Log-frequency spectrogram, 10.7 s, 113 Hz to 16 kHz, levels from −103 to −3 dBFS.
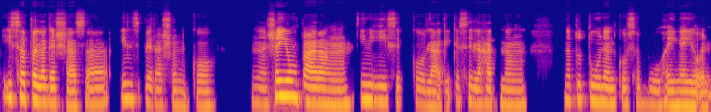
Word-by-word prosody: isa 210 0 +2
talaga 175 -4 +5
siya 150 -3 +1
sa 145 +2 -3 0.5
inspirasyon 165 -7 -4
ko, 145 +1 -7 0.5
na 170 -2 -7
siya 230 +8 +8
'yong 225 -2 +4
parang 165 -4 +3 0.2
iniisip 180 -3 -2
ko 155 -2 -7
lagi. 145 0 -3
Kasi 175 0 -6
lahat 160 0 0
nang 155 0 -4 0.5
natutunan 185 -3 -1
ko 160 -1 -6
sa 165 0 -8
buhay 150 -1 -3
ngayon 140 -2 0
165 Hz, 120 wpm, -24 LUFS, 150-185 Hz, 0.5 s, siya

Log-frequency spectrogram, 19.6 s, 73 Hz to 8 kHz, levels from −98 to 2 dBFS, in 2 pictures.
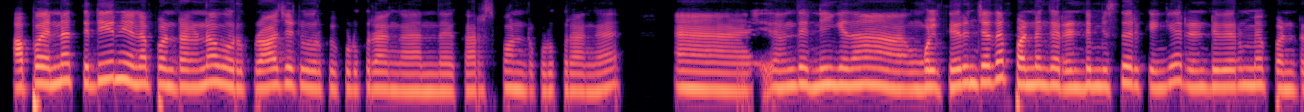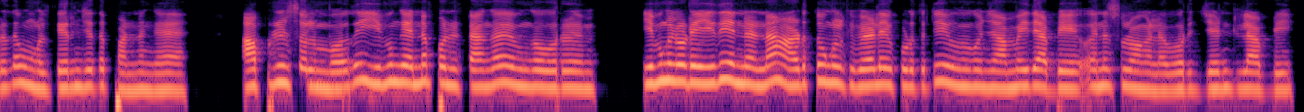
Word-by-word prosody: அப்ப 210 - 0
என்ன 250 +4 +3
திடீர்னு 280 +4 +3
என்ன 240 0 +1
பண்ணுறாங்கன்னா, 220 +1 +1
ஒரு 210 - -1
ப்ராஜெக்ட் 220 +2 0
ஒர்க் 200 0 -4
குடுக்குறாங்க. 195 -1 -4
அந்த 180 0 -3 0.2
கரஸ்பாண்டன்ட் 185 0 -6
குடுக்குறாங்க. 180 -1 -5 0.6
அ, - - +1 0.6
"இத - - -5
வந்து 220 +2 +1
நீங்க 230 0 +3
தான் 235 0 +2 0.3
உங்களுக்கு 210 +1 +1
தெரிஞ்சத 245 +4 +3
பண்ணுங்க. 235 -1 +4
2 210 +2 +1
மிஸ்சும் 220 +4 0
இருக்கீங்க, 220 +1 -3
2 210 0 -1
பேருமே 225 +1 0
பண்றத, 200 +2 -3
உங்களுக்கு 200 -3 -2
தெரிஞ்சத 210 +1 -2
பண்ணுங்க" 185 0 -3 0.7
அப்பிடின்னு 240 +2 -1
சொல்லும்போது 205 +1 0 0.2
இவுங்க 260 +1 +3
என்ன 265 +2 +2
பண்ணிட்டாங்க, 220 -1 0
இவுங்க 215 -2 0
ஒரு 205 0 -1 0.6
இவுங்களுடைய 265 -1 +5
இது 260 - +1
என்னன்னா, 245 0 +3
அடுத்தவங்களுக்கு 240 0 0
வேலைய 225 +1 +3
குடுத்துட்டு 215 +3 -4
இவுங்க 225 -3 0
கொஞ்சம் 205 -1 0
அமைதியா 215 +1 +1
அப்பிடியே 200 0 -1 0.2
என்ன 220 +1 0
சொல்லுவாங்கல்ல, 195 -4 -2
ஒரு 190 - -5
ஜென்டிலா 195 0 -1
அப்பிடி 185 0 -6
215 Hz, 155 wpm, -23 LUFS, 200-235 Hz, 0.7 s, இவுங்களுடைய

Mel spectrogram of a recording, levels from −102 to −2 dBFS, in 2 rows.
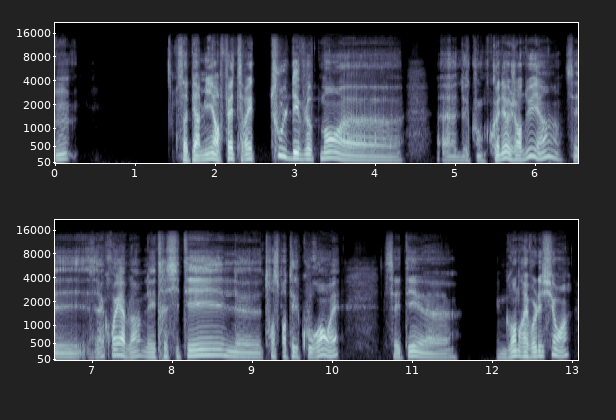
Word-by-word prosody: Mmh. 140 +4 -5 1.2
Ça - - +1
a - - +2
permis, 125 +5 +4
en - - +8
fait, 150 - +3
c'est 120 - +1
vrai, 140 +2 +5 0.2
tout 230 - +2
le 200 - +2
développement, 155 +2 +3
heu, 110 -3 -4 0.6
heu, 105 0 -6
de 105 +1 -10
qu'on 110 +2 -11
connaît 125 - 0
aujourd'hui, 160 - +2
hein. 175 - -3
C'est 110 0 -6
c'est 110 - -9
incroyable, 155 -5 +1
hein, 130 +4 -3
l'électricité, 150 +7 +1
le 120 -5 -5
transporter - - -3
le - - -7
courant, - - +1
ouais. - - 0 0.6
Ça 110 - -6
a - - -4
été, 135 +4 -2
heu, 100 -3 -6 0.6
une 100 0 -14
grande 140 +7 +1
révolution, 130 +1 +2
hein. 150 - -5
130 Hz, 165 wpm, -26 LUFS, 110-150 Hz, 1.2 s, en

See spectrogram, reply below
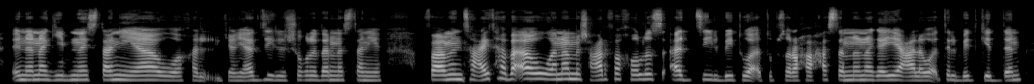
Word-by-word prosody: إن 210 +2 +1
أنا 220 +1 +5
أجيب 210 0 -4
ناس 215 0 +1
تانية، 210 -1 +4
واخل 190 -1 -8 0.2
يعني 180 +1 0
أدّي 205 +2 -6
للشغل 205 +1 -4
ده 205 0 0
لناس 205 0 -3
تانية. 195 -2 -5 0.4
فمن 220 +2 +3
ساعتها 240 +5 0
بقى، 260 0 +4
وأنا 245 0 +2
مش 245 -4 -2
عارفة 225 +5 -3
خالص 240 0 -2
أدّي 215 +1 +2
البيت 205 -1 -6
وقته، 190 0 -3
بصراحة 190 +1 -2
حاسّة 215 +1 +1
إن 205 0 -1
أنا 210 0 +2
جايّة 205 +1 +3
على 185 0 +1
وقت 190 - -6
البيت 195 -2 -6
جدًا. 195 +3 -2
205 Hz, 180 wpm, -23 LUFS, 195-220 Hz, 0.4 s, أنا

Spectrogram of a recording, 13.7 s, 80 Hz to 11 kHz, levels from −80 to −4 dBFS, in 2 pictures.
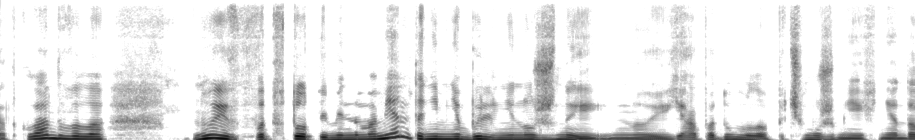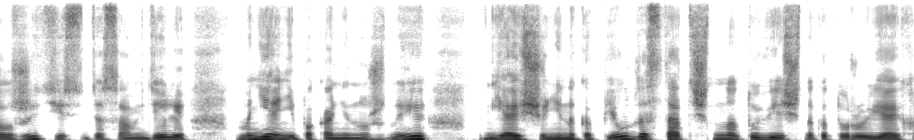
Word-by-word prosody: откладывала. 205 - +2 0.7
Ну, 220 +7 +8
и 225 -6 +8 0.2
вот 180 - -2
в - - -17
тот 195 -2 +6
именно 160 0 0
момент 250 - +3
они 195 -2 +5
мне 185 0 +3
были 180 +1 +3
не 160 +1 -2
нужны. 160 -6 -1
Ну, 125 +1 -7
и 130 -1 -4
я 145 +4 -7
подумала, 155 -3 -4
почему 145 +4 -8
же 130 - -9
мне 125 -2 -4
их 120 +1 -18
не 125 - -5
одолжить? 135 +11 -2
Если 145 -3 -9
на 130 - -6
самом 130 -1 -5
деле 155 -1 +1 0.3
мне 165 +6 +4
они 145 -6 -1
пока 125 0 -3
не 125 0 0
нужны. 130 - +2 0.4
Я 215 -9 +1
ещё 140 -2 +1
не 130 0 +1
накопила 150 +8 0
достаточно 175 -2 -1
на 160 -2 0
ту 160 +3 -2
вещь, 155 -1 -1
на 140 - -7
которую 135 -1 -3
я 130 0 +3
их 125 - -8
155 Hz, 190 wpm, -20 LUFS, 130-180 Hz, 0.7 s, Ну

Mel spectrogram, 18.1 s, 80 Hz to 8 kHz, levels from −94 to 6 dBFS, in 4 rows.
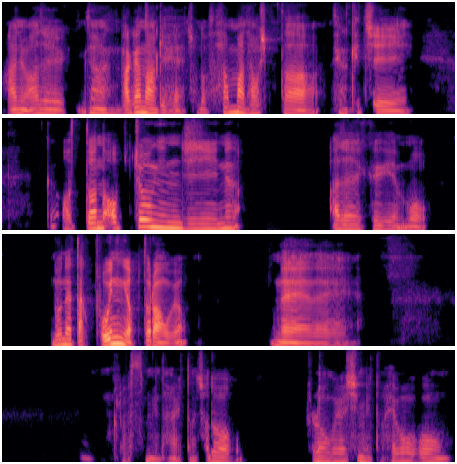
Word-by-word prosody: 아니요. 110 0 -2
아직 110 -2 -3 0.2
그냥 110 -4 -4
막연하게 115 -1 +3
예 90 -1 -7
저도 105 -2 -11
'사업만 135 +3 -1
하고 110 -1 -4
싶다.' 105 -3 -1 0.2
생각했지 100 -5 -3 0.8
그 - - -16
어떤 145 +1 +1
업종인지는 145 -5 +2 0.9
아직 120 -1 -3
그게 110 -1 -7
뭐 - - -6 0.8
눈에 135 +2 +3
딱 - - -2
보이는 150 +8 +9
게 155 - +7
없더라고요. 95 -5 +3 0.9
네 90 -2 +3
네. 85 -1 -8 2.1
그렇습니다. 100 -4 -13
일단 - - -14
저도 115 -3 -5 0.7
블로그 115 -1 -7
열심히 110 0 -3
또 - - -20
해 110 - -9
보고 110 -2 -7
110 Hz, 235 characters per minute, -26 LUFS, 105-130 Hz, 2.1 s, 보이는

